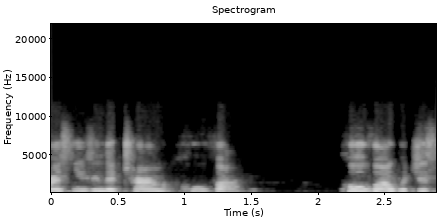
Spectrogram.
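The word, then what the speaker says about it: Whova: and you'll hear us using the term hoover hoova which is spelled w-h-o-v-a is the uh virtual fare platform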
